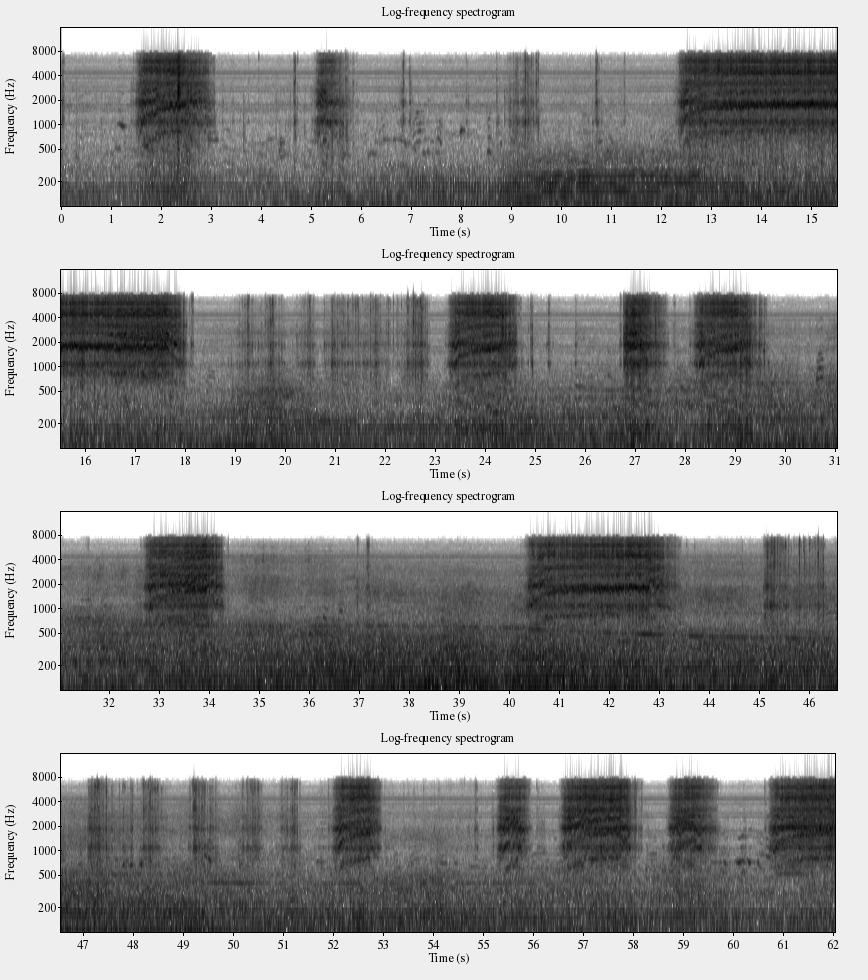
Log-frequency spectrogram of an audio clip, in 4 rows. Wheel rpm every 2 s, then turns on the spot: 20, 70, 10, 0, 10, 0, 170, 230, 190, 10, 20, 60, 50, 40, 110, 0, 90, 20, 0, 0, 170, 120, 10, 10, 20, 30, 70, 20, 120, 50, 110.
4-6 8-10 18-22 24-26 28-30 32-36 44-52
